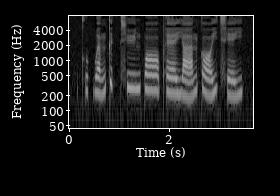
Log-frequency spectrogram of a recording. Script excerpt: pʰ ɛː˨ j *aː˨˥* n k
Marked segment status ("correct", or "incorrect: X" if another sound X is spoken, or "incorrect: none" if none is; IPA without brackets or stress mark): correct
